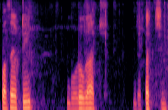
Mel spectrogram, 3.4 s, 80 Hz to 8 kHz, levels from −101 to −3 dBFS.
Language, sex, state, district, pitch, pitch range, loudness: Bengali, male, West Bengal, Purulia, 145 Hz, 135-150 Hz, -28 LUFS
